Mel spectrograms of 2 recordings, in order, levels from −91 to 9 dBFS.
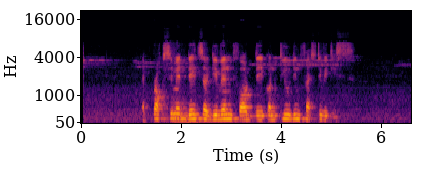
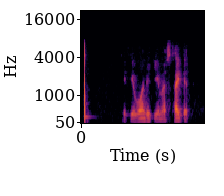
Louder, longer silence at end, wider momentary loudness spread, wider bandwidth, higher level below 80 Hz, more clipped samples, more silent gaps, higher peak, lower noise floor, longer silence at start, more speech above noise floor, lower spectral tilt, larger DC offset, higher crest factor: first, -18 LUFS vs -33 LUFS; first, 1.4 s vs 0.35 s; first, 16 LU vs 12 LU; about the same, 7 kHz vs 7.6 kHz; first, -52 dBFS vs -68 dBFS; neither; neither; about the same, -2 dBFS vs -4 dBFS; second, -56 dBFS vs -80 dBFS; first, 1.2 s vs 0.05 s; second, 39 dB vs 48 dB; first, -7.5 dB/octave vs -2.5 dB/octave; neither; second, 16 dB vs 30 dB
